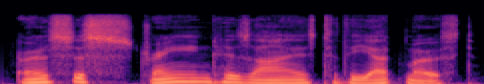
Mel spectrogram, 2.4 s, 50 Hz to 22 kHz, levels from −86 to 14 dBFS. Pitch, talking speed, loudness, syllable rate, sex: 110 Hz, 175 wpm, -15 LUFS, 4.6 syllables/s, male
